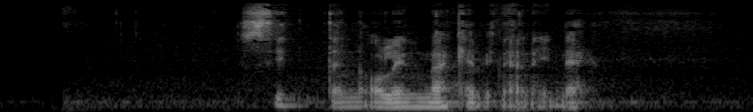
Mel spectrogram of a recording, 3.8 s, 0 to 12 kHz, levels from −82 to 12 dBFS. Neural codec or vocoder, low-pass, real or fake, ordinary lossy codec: none; 10.8 kHz; real; AAC, 64 kbps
